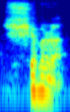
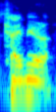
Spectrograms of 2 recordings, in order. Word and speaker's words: chimera: um Dungeons and Dragons, I always pronounced it as a Shimmer. Uh it wasn't till many years later I find out it was Chimera. Um but I always quite like the Shimmer.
